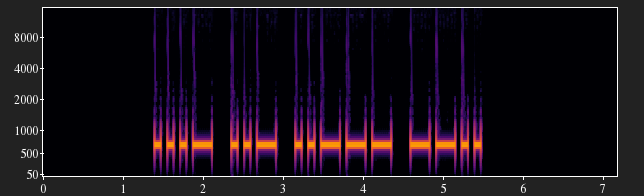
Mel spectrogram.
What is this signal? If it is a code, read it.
Morse code, heard as a keyed tone, about 15 wpm, 700 Hz. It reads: VU2Z
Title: DXCC-100 Call Signs - 4 Characters - Repeated 3x - 15wpm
